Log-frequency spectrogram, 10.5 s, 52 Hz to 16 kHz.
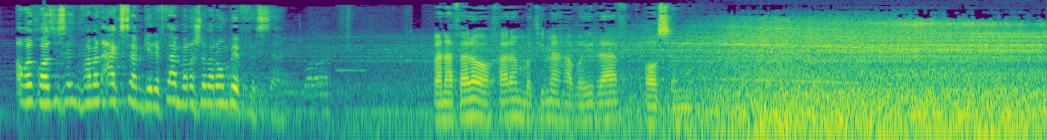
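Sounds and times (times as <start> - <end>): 
speech: 0.2 - 3.6, 4.4 - 7.3
Falcon 50 business jet engine roaring: 1.9 - 10.4.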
